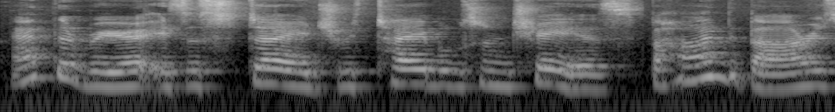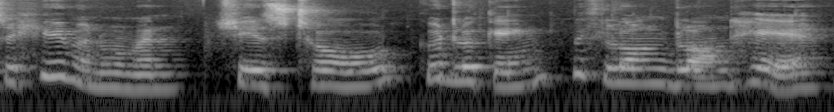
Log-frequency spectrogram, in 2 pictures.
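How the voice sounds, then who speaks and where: A woman giving steady, descriptive narration for an amateur radio drama. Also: medium pitch. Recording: roomy echo.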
